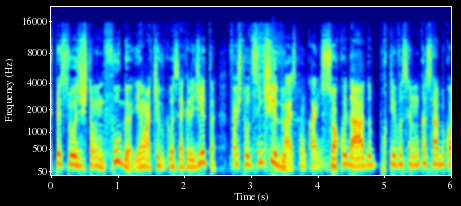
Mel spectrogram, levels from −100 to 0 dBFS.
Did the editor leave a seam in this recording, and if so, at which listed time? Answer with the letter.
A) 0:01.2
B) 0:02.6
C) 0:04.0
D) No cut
B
